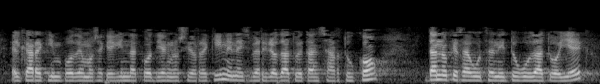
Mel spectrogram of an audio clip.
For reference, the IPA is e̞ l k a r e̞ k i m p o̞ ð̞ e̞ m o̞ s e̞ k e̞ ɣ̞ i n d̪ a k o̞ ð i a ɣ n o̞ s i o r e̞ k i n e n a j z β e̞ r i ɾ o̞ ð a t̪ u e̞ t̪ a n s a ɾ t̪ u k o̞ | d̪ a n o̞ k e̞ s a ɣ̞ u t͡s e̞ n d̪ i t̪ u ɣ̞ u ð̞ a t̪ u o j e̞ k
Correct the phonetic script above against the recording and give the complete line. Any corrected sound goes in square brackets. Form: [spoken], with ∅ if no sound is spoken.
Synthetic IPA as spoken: e̞ l k a r e̞ k i m p o̞ ð̞ e̞ m o̞ s e̞ k e̞ ɣ̞ i n d̪ a k o̞ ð i a ɣ n o̞ s i o r e̞ k i n e n a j z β e̞ r i ɾ o̞ ð a t̪ u e̞ t̪ a n s a ɾ t̪ u k o̞ | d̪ a n o̞ k e̞ s a ɣ̞ u t͡s e̞ n d̪ i t̪ u ɣ̞ u ð̞ a t̪ u o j e̞ k

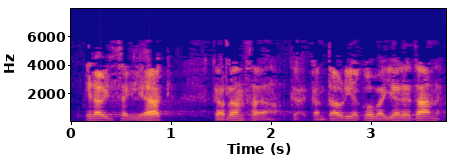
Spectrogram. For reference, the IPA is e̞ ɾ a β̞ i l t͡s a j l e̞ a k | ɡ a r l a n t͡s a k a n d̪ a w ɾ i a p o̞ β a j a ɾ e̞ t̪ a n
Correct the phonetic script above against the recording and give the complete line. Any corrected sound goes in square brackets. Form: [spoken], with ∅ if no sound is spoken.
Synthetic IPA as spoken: e̞ ɾ a β̞ i l t͡s a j l e̞ a k | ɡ a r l a n t͡s a k a n [t̪] a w ɾ i a [k] o̞ β a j a ɾ e̞ t̪ a n

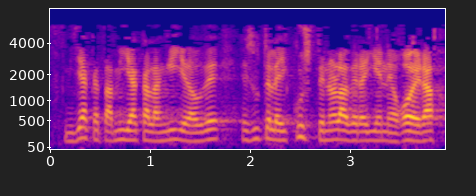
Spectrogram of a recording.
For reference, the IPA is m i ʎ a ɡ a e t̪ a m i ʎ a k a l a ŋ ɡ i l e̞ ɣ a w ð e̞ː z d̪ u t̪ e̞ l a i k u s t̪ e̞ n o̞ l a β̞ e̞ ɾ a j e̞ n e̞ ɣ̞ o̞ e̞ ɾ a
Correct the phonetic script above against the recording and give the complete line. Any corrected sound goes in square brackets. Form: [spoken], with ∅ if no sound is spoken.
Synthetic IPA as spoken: m i ʎ a [k] a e t̪ a m i ʎ a k a l a ŋ ɡ i [ʎ] e̞ [ð] a w ð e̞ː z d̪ u t̪ e̞ l a i k u s t̪ e̞ n o̞ l a β̞ e̞ ɾ a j e̞ n e̞ ɣ̞ o̞ e̞ ɾ a

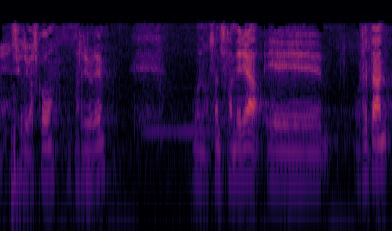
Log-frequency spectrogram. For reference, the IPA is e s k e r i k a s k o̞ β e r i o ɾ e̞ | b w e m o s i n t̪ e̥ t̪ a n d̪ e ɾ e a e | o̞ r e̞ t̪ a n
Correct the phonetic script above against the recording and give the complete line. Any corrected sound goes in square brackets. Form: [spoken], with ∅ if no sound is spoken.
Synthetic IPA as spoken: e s k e r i k a s k o̞ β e r i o ɾ e̞ | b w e [n] o s [a] n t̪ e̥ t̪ a n d̪ e ɾ e a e | o̞ r e̞ t̪ a n

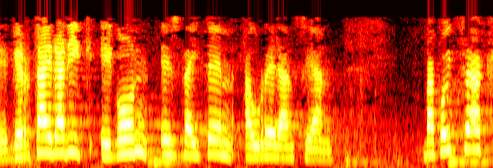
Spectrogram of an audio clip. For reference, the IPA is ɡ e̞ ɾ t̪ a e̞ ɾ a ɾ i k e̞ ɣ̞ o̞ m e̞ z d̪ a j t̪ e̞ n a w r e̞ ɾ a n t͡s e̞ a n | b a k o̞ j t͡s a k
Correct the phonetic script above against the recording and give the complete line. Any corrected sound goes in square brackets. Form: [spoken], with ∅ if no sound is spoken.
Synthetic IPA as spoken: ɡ e̞ ɾ t̪ a e̞ ɾ a ɾ i k e̞ ɣ̞ o̞ [n] e̞ z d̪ a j t̪ e̞ n a w r e̞ ɾ a n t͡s e̞ a n | b a k o̞ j t͡s a k

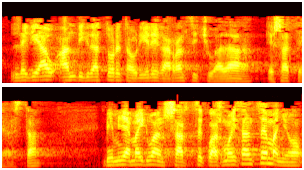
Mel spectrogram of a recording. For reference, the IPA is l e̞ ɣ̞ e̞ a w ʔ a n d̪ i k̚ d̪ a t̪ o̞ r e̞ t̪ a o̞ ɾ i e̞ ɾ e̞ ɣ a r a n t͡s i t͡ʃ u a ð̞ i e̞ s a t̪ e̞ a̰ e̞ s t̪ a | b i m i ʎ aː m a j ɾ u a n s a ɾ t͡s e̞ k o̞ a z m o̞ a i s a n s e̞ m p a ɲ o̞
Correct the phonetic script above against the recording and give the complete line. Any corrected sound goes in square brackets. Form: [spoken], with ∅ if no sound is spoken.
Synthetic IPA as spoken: l e̞ ɣ̞ e̞ a w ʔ a n d̪ i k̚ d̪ a t̪ o̞ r e̞ t̪ a o̞ ɾ i e̞ ɾ e̞ ɣ a r a n t͡s i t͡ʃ u a ð̞ [a] e̞ s a t̪ e̞ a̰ e̞ s t̪ a | b i m i ʎ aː m a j ɾ u a n s a ɾ t͡s e̞ k o̞ a z m o̞ a i s a n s e̞ m [b] a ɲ o̞

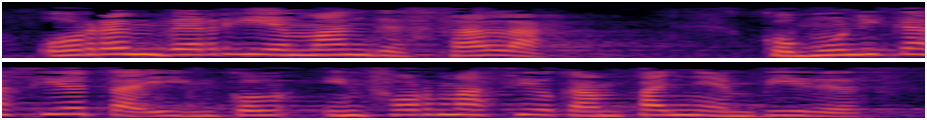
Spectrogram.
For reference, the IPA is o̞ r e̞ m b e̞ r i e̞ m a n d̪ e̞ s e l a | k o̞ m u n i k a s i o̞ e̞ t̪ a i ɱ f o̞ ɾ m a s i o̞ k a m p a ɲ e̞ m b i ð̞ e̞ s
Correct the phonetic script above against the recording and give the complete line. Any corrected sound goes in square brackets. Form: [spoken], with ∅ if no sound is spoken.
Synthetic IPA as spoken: o̞ r e̞ m b e̞ r i e̞ m a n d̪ e̞ s [a] l a | k o̞ m u n i k a s i o̞ e̞ t̪ a i ɱ f o̞ ɾ m a s i o̞ k a m p a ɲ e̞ m b i ð̞ e̞ s

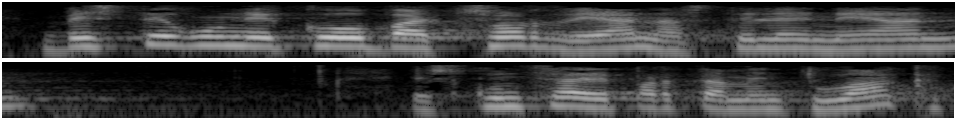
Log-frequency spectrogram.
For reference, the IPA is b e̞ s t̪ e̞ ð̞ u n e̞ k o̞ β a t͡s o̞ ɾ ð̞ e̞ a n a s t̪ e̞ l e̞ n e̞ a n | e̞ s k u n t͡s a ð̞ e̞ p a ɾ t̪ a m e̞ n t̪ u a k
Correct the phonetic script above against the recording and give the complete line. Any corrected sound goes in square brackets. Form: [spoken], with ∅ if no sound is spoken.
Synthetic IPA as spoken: b e̞ s t̪ e̞ [ɣ̞] u n e̞ k o̞ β a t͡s o̞ ɾ ð̞ e̞ a n a s t̪ e̞ l e̞ n e̞ a n | e̞ s k u n t͡s a ð̞ e̞ p a ɾ t̪ a m e̞ n t̪ u a k

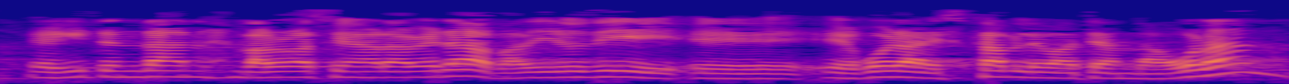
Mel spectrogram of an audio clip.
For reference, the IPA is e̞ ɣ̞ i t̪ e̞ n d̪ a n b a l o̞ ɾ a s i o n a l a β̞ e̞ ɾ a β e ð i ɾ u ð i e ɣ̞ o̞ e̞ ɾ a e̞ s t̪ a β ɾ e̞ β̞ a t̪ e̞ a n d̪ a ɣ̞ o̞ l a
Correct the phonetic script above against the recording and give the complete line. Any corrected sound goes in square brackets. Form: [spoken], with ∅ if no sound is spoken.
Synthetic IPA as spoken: e̞ ɣ̞ i t̪ e̞ n d̪ a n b a l o̞ ɾ a s i o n a [ɾ] a β̞ e̞ ɾ a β [a] ð i ɾ u ð i e ɣ̞ o̞ e̞ ɾ a e̞ s t̪ a β [l] e̞ β̞ a t̪ e̞ a n d̪ a ɣ̞ o̞ l a

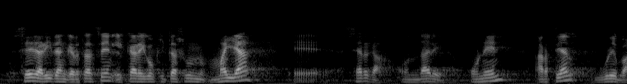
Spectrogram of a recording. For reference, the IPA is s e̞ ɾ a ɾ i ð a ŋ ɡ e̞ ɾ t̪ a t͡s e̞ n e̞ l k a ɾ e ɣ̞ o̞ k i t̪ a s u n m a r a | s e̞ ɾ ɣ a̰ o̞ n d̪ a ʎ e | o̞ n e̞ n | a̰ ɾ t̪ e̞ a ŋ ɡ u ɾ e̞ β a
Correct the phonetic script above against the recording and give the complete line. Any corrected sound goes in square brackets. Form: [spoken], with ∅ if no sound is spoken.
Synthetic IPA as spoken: s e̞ ɾ a ɾ i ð a ŋ ɡ e̞ ɾ t̪ a t͡s e̞ n e̞ l k a ɾ e ɣ̞ o̞ k i t̪ a s u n m a [ʎ] a | s e̞ ɾ ɣ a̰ o̞ n d̪ a [ɾ] e | o̞ n e̞ n | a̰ ɾ t̪ e̞ a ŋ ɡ u ɾ e̞ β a

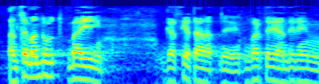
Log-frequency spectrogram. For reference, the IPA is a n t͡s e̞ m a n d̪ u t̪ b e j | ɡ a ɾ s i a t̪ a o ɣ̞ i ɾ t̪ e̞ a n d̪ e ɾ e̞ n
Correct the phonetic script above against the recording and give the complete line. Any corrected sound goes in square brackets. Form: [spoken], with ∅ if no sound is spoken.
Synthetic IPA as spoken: a n t͡s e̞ m a n d̪ u t̪ b [a] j | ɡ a ɾ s i a t̪ a [u] ɣ̞ [a] ɾ t̪ e̞ a n d̪ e ɾ e̞ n

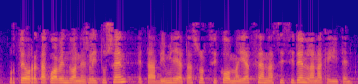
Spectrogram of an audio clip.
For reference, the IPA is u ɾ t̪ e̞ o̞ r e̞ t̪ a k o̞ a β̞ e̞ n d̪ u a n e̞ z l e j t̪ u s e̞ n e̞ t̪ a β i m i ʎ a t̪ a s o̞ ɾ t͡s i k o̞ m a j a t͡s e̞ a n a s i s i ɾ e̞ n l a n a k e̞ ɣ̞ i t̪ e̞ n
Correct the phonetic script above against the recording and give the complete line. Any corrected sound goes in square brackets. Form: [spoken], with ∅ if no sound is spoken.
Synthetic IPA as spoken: u ɾ t̪ e̞ o̞ r e̞ t̪ a k o̞ a β̞ e̞ n d̪ u a n e̞ z l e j t̪ u s e̞ n e̞ t̪ a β i m i ʎ a t̪ a s o̞ ɾ t͡s i k o̞ m a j a t͡s e̞ a n a s i s i ɾ e̞ n l a n a k e̞ ɣ̞ i t̪ e̞ n

